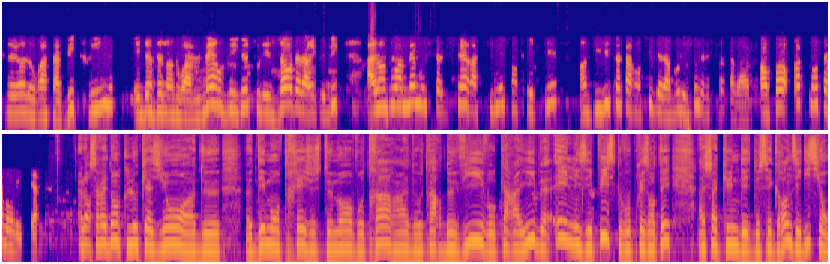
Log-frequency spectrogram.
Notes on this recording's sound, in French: En direct au téléphone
